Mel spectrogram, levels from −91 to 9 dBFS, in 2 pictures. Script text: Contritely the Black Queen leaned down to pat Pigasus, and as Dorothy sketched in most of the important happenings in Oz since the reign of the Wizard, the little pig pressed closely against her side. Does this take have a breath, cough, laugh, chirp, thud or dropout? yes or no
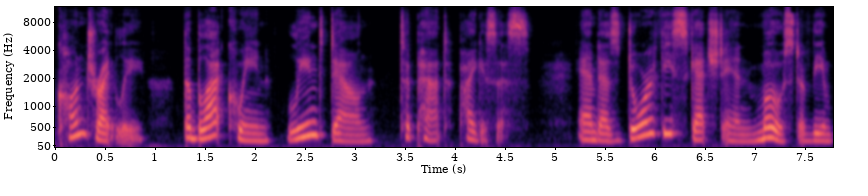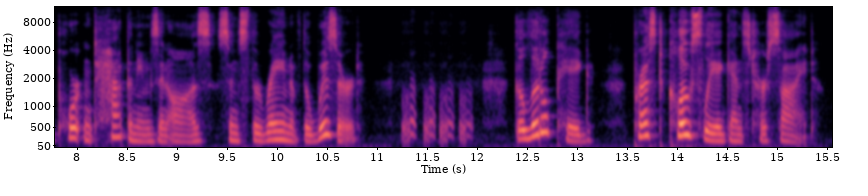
yes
